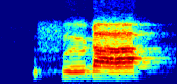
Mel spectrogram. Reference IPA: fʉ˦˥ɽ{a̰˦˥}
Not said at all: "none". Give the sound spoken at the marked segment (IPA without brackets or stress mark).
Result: a˦˥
